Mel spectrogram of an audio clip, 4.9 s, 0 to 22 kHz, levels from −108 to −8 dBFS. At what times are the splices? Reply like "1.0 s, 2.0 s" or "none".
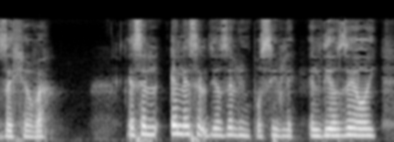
1.4 s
